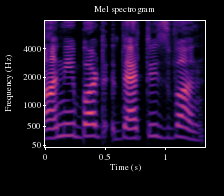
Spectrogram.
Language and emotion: Goan Konkani, neutral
